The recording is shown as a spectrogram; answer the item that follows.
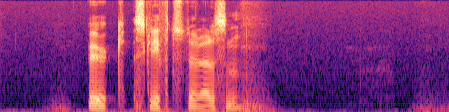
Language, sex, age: Norwegian, male, 38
